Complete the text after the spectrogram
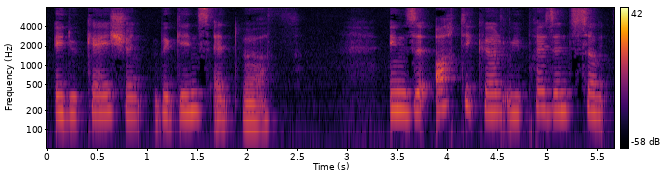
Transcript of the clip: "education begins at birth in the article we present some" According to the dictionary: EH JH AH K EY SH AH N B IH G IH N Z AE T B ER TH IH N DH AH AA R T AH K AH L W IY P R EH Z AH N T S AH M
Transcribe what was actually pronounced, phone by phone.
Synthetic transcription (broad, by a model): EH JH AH K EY SH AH N B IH G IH N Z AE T B ER TH IH N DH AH AA R T AH K AH L W IY P R EH Z AH N T S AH M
